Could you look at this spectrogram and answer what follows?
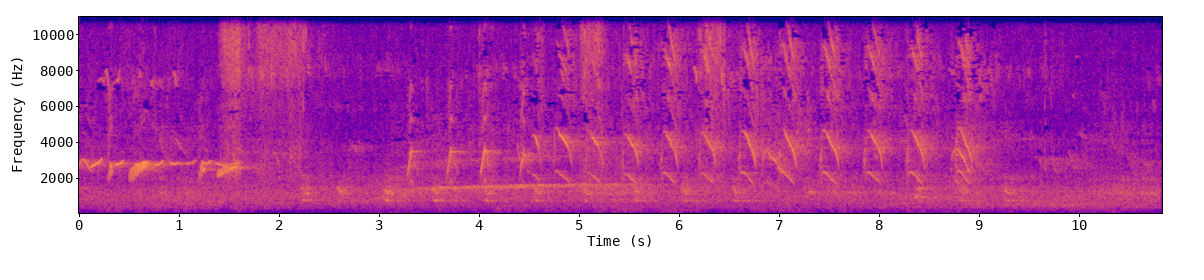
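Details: Song thrush singing from a tree near an obelisk in winter sunshine. It delivers a fast run of short, sharp, repeated notes after an opening whistled phrase, a busy, rhythmic stretch of song over light ambient noise.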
